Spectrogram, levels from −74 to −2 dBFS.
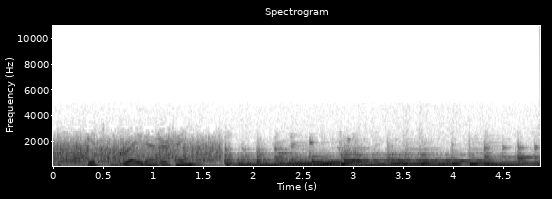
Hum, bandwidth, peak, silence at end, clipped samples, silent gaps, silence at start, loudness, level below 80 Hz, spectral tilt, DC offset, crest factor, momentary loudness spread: none; 3.5 kHz; -2 dBFS; 0 s; under 0.1%; none; 0 s; -16 LUFS; -26 dBFS; -15 dB/octave; 5%; 12 dB; 5 LU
